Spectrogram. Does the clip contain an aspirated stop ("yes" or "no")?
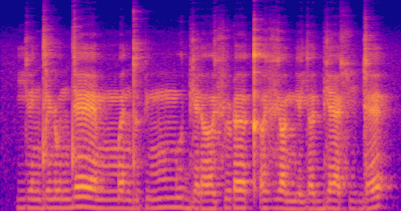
no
